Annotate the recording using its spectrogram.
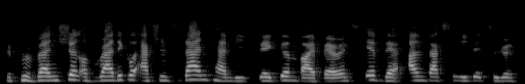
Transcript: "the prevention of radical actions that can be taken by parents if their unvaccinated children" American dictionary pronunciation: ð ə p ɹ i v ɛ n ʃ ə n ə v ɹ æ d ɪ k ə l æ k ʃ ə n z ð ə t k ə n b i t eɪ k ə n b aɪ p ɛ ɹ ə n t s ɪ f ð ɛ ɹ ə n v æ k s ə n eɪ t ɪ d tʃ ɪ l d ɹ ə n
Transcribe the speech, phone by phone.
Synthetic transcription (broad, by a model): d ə p ɹ i v ɛ n ʃ ə n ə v ɹ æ d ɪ k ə l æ k ʃ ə n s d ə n k ə n b i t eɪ k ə n b aɪ p ɛ ɹ ə n t s ɪ f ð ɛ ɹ ə n v æ k s ə n eɪ t ɪ d tʃ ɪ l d ɹ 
